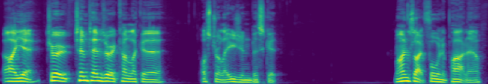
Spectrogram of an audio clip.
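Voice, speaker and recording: A man co-hosting a casual podcast, chatty and quick to laugh. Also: mid-range voice, a bit bright. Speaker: podcast co-host. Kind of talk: casual chat.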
